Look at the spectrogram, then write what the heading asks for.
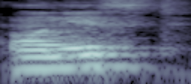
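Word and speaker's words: honest: এরপর হচ্ছে দ্য ম্যান is dash অনেস্ট person. তাহলে এখানে আবারও আমরা দেখতে পাচ্ছি এইচটা সাইলেন্ট থাকছে এবং অনেস্ট উচ্চারণ হচ্ছে, তো সে কারণে আমরা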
